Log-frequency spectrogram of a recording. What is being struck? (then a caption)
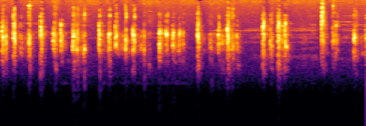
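Plastic computer keyboard. Fingertips of both hands type fast across the keys of a full-size black plastic computer keyboard. Rapid, bright clicky keystrokes come in uneven bursts with short pauses, each click dying away almost instantly and carrying no low end.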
